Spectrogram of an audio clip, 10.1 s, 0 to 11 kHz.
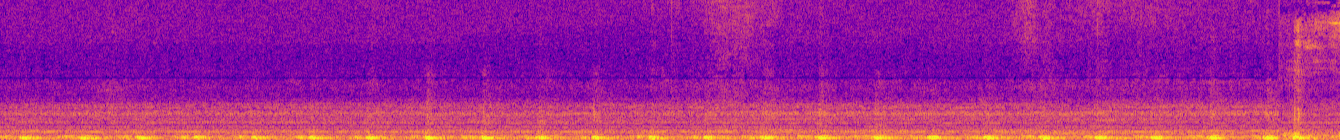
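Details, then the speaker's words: Rapid regular whooshing pulses at about 143 a minute on a fetal monitor strip at 23–24 weeks pregnancy, female fetus, good strip with variability and accelerations, no major decelerations; normal fetal heart rate. "But luckily I was able to get a really good strip and she looked perfect on the monitor. So I was really, really happy and excited about that."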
